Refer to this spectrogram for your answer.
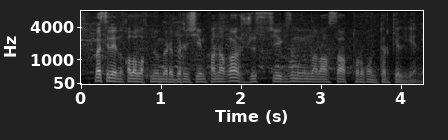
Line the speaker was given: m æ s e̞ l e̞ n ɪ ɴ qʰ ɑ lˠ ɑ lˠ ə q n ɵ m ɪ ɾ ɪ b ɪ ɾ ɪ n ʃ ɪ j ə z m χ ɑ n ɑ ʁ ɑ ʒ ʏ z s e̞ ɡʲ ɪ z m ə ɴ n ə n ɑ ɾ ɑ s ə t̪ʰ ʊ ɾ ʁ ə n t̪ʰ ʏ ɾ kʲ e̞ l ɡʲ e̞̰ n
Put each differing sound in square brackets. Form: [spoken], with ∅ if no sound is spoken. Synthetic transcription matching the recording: m æ s e̞ l e̞ n ɪ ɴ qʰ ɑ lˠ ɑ lˠ ə q n ɵ m ɪ ɾ ɪ b ɪ ɾ ɪ n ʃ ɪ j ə [∅] m χ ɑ n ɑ ʁ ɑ ʒ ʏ z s e̞ ɡʲ ɪ z m ə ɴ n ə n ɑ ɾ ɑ s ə t̪ʰ ʊ ɾ ʁ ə n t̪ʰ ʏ ɾ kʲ e̞ l ɡʲ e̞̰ n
